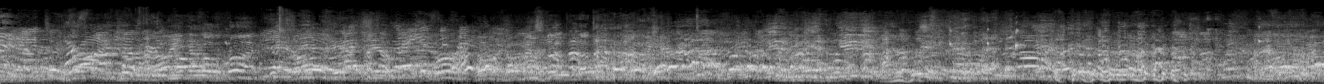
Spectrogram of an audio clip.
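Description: A crowd of teenagers chatters and laughs loudly nearby, echoing in a room.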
